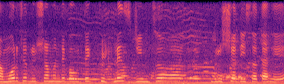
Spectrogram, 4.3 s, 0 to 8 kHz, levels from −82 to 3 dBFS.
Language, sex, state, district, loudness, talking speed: Marathi, female, Maharashtra, Gondia, -16 LUFS, 110 wpm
